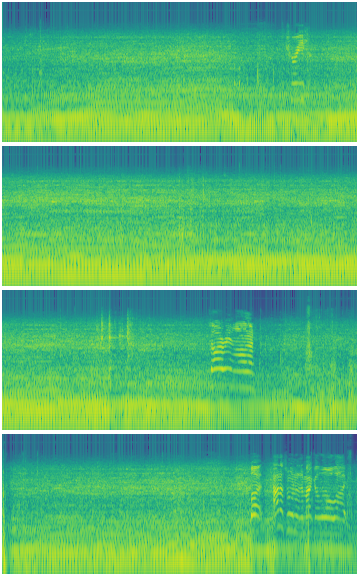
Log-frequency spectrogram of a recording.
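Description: Side-by-side UTV's engine running steadily under way, its rumble easing off a couple of seconds before the end. A couple of sharp knocks come a little past the middle.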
